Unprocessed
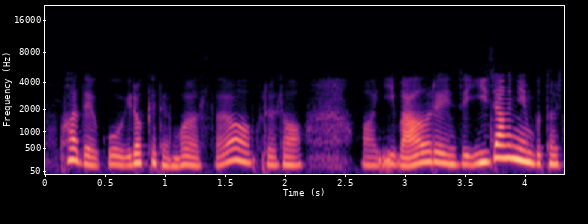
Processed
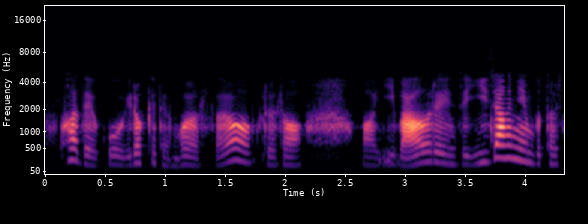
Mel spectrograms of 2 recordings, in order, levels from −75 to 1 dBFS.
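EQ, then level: resonant high-pass 1.2 kHz, resonance Q 5.7; -5.5 dB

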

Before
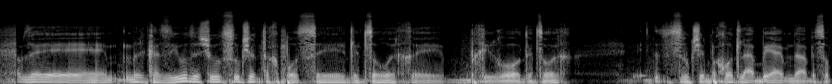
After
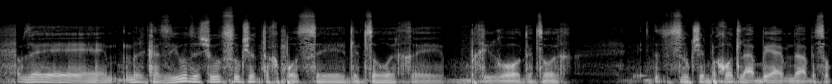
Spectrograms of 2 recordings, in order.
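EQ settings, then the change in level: peaking EQ 820 Hz +14 dB 0.58 oct; treble shelf 6.3 kHz +12 dB; -2.0 dB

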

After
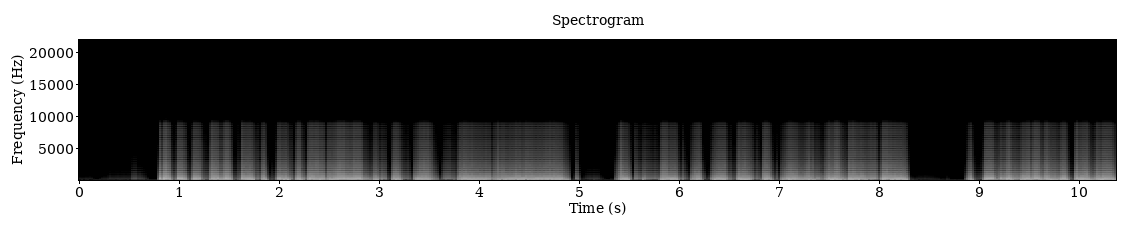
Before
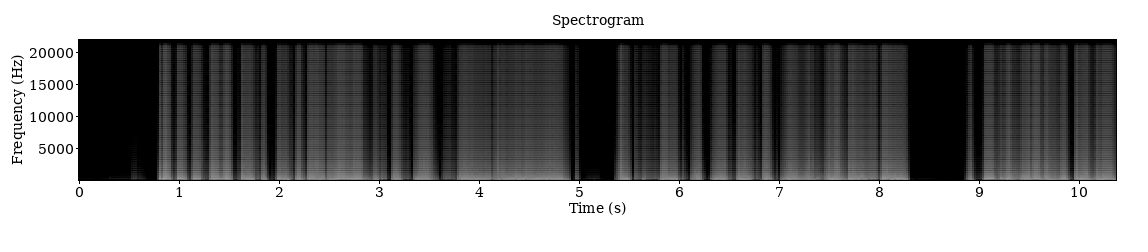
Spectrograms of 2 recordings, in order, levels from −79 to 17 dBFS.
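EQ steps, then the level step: Chebyshev low-pass 8.8 kHz, order 8; tilt EQ -3.5 dB/octave; +3.5 dB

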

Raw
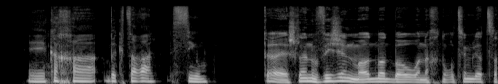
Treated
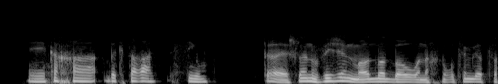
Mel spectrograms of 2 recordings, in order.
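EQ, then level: Gaussian low-pass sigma 5 samples; 0.0 dB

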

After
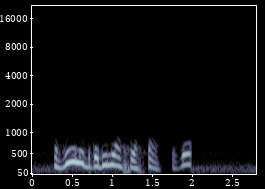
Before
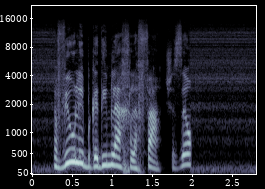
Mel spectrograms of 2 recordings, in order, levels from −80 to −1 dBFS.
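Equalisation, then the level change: steep low-pass 650 Hz 96 dB/octave; -4.5 dB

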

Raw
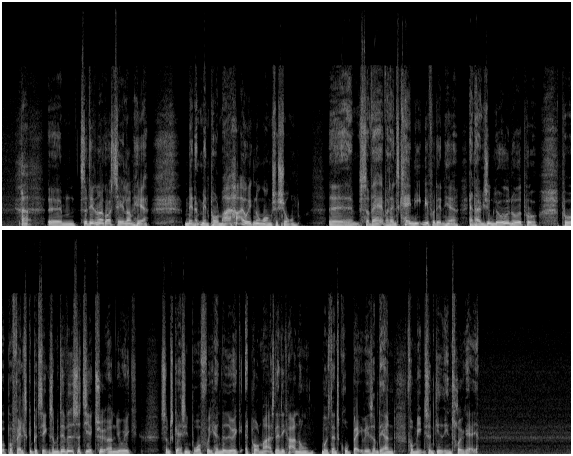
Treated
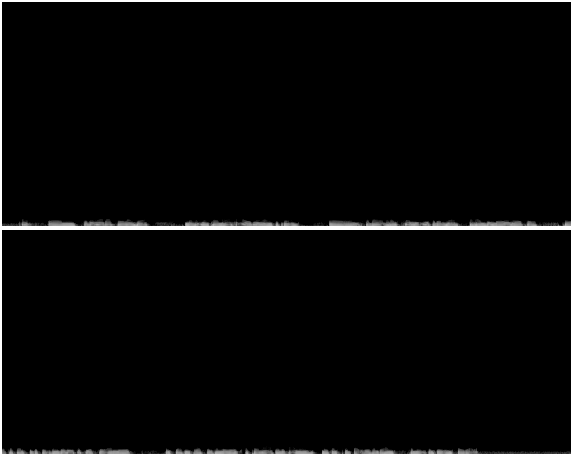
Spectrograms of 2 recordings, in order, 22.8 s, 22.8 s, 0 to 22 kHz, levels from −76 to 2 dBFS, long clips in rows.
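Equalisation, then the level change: inverse Chebyshev low-pass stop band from 1.3 kHz, stop band 80 dB; -2.0 dB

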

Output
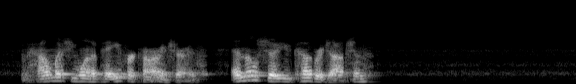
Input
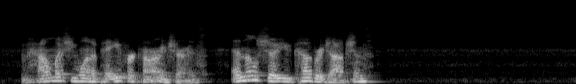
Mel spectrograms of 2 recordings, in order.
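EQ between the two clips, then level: resonant high-pass 480 Hz, resonance Q 4.7; distance through air 380 m; treble shelf 3.3 kHz -11 dB; 0.0 dB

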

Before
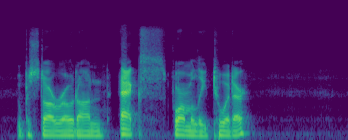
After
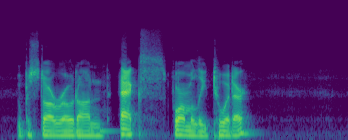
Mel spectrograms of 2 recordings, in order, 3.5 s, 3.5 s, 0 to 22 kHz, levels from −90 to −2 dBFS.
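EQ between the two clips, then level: distance through air 110 m; hum notches 60/120/180 Hz; +2.5 dB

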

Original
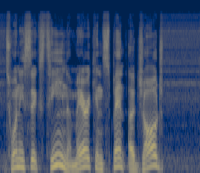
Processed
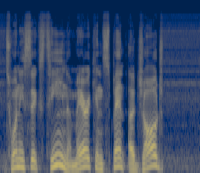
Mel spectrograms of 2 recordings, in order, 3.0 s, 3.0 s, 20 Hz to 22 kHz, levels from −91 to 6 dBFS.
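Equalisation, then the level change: treble shelf 2.2 kHz -8.5 dB; +4.5 dB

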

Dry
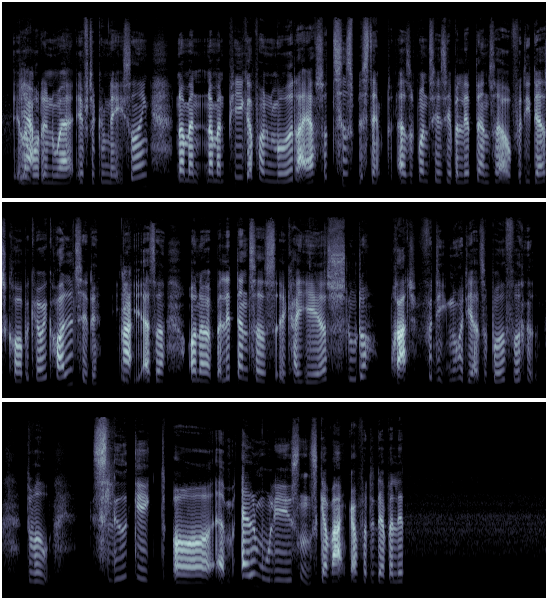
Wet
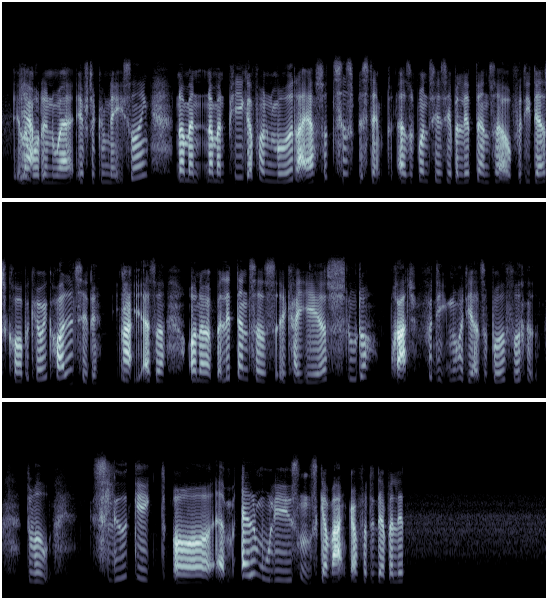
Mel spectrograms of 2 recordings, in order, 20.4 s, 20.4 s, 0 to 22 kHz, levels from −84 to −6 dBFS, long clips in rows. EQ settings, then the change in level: high-pass 400 Hz 24 dB/octave; steep low-pass 5.6 kHz 96 dB/octave; peaking EQ 4 kHz -11.5 dB 0.73 oct; +6.5 dB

